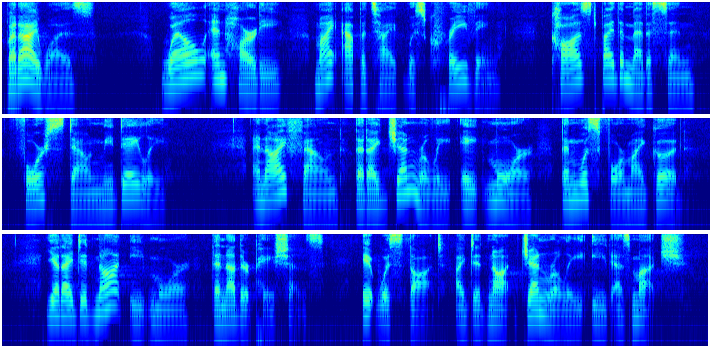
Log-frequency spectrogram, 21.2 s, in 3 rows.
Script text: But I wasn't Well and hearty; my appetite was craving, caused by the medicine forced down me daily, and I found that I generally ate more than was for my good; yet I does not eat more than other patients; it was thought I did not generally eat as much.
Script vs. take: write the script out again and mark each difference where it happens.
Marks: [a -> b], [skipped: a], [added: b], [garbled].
But I [wasn't -> was] Well and hearty; my appetite was craving, caused by the medicine forced down me daily, and I found that I generally ate more than was for my good; yet I [does -> did] not eat more than other patients; it was thought I did not generally eat as much.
